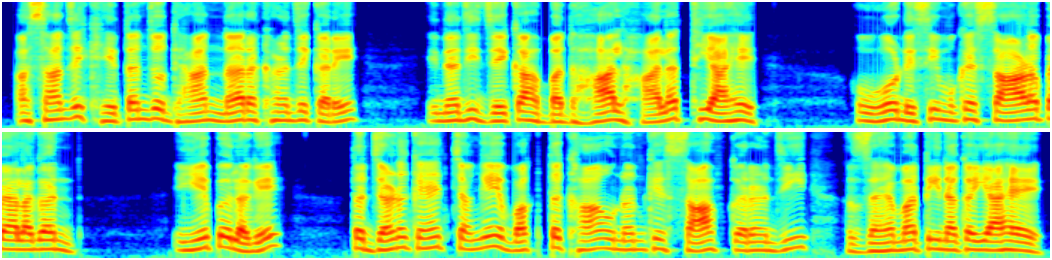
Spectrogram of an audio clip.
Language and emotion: Sindhi, angry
